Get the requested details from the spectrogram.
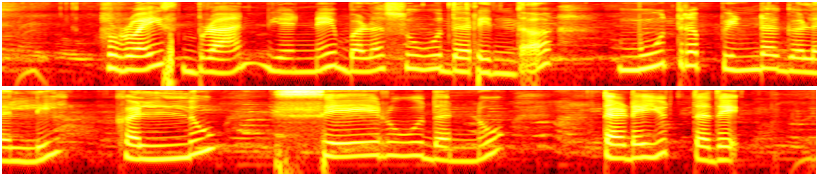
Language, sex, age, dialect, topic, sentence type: Kannada, female, 18-24, Mysore Kannada, agriculture, statement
